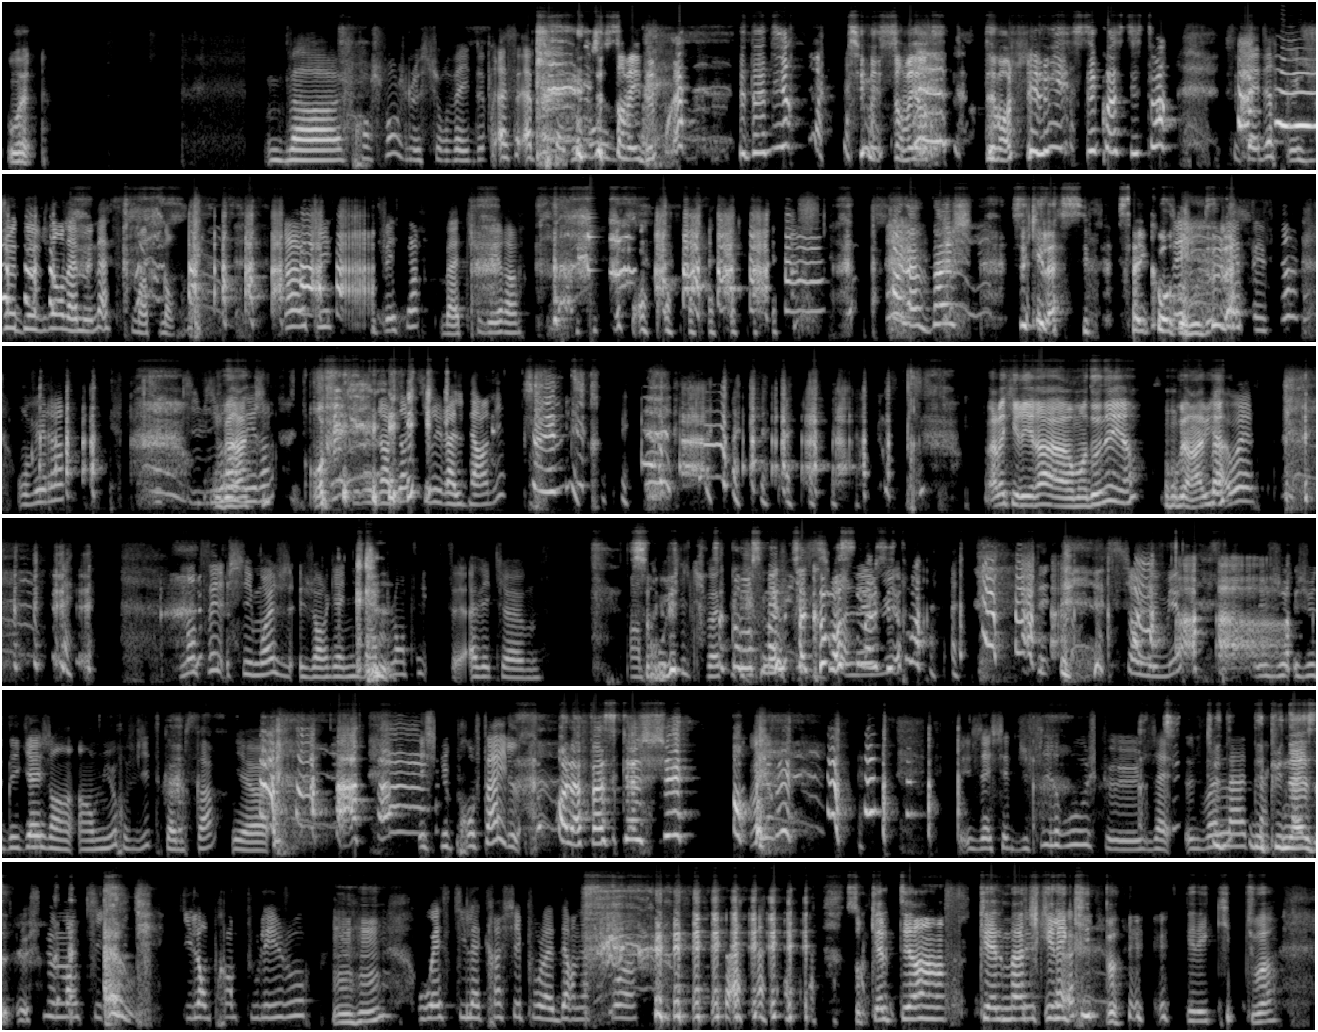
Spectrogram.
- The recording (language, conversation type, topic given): French, unstructured, Que penses-tu du comportement des personnes qui crachent par terre ?
- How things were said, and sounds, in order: static; chuckle; tapping; laugh; laughing while speaking: "Tu surveille de près. C'est-à-dire … quoi cette histoire ?"; laugh; stressed: "je"; chuckle; giggle; put-on voice: "psycho"; laugh; laughing while speaking: "beh, c'est ça"; laugh; laughing while speaking: "En fait, j'allais le dire"; giggle; giggle; laugh; snort; other background noise; chuckle; laughing while speaking: "on"; laugh; throat clearing; snort; laughing while speaking: "Cinglé"; laughing while speaking: "mais oui sur le mur"; chuckle; laugh; laughing while speaking: "Oh, la face cachée. Oh purée"; chuckle; put-on voice: "profile"; chuckle; laugh; distorted speech; throat clearing; laughing while speaking: "qu'i"; laugh; chuckle; laugh; chuckle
